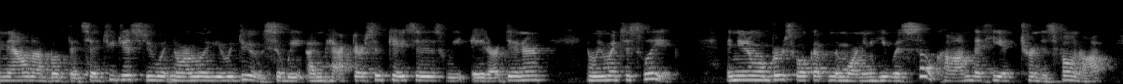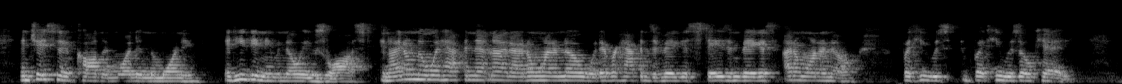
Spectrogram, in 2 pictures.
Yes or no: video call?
yes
